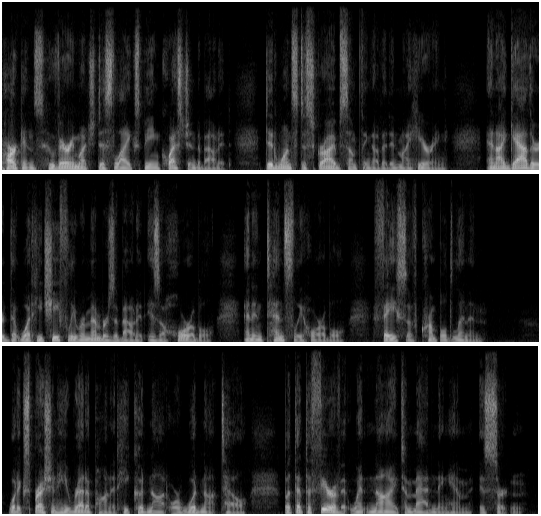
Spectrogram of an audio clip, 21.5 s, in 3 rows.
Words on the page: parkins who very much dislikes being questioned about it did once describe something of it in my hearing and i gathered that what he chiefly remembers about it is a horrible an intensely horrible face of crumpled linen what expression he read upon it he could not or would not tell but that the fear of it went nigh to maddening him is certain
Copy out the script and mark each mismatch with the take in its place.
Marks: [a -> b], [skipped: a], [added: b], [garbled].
parkins who very much dislikes being questioned about it did once describe something of it in my hearing and i gathered that what he chiefly remembers about it is a horrible an intensely horrible face of crumpled linen what expression he read upon it he could not or would not tell but that the fear of it went nigh to maddening him is certain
